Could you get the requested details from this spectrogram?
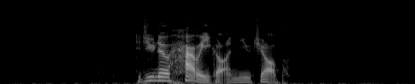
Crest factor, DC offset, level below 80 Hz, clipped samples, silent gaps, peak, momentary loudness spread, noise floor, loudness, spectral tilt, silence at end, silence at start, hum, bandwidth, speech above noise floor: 28 dB; under 0.1%; -60 dBFS; under 0.1%; none; -10 dBFS; 13 LU; -71 dBFS; -32 LUFS; -5.5 dB/octave; 1.25 s; 1.35 s; none; 16.5 kHz; 38 dB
